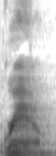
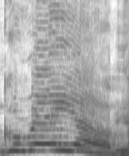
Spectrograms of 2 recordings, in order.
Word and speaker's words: Graham: And I had explained two times, and then they went, oh, Graham, yeah. Okay. And I was like, yeah, I've butchered my own name.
